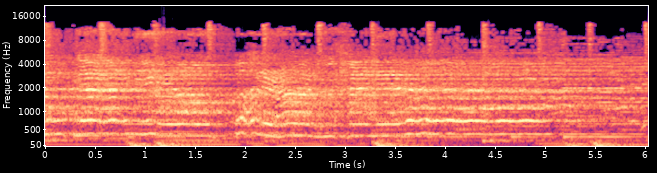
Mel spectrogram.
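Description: A woman singing an Arabic pop song live with a band, drums and cymbals keeping a steady beat under her. She holds long notes, with an ornamented run of quick turns about two seconds in.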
